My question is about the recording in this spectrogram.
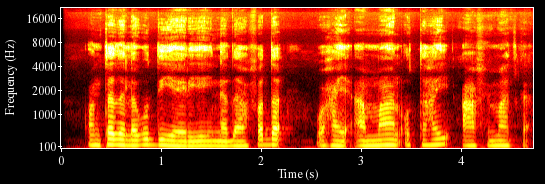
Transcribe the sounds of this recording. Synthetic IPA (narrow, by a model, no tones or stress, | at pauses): ʕʊnt̪ʰɐðɐlɐɣʊd̪ɪjaːɾɪjɛjnɐðaːfɐd̪ɐwɑ̰ħɑjʔɐmːaːnʔʊ̰t̪ʰɐɦɛjʕɑːfɪmaːd̪kʰɐ̰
